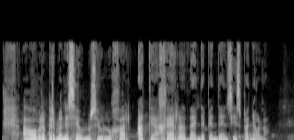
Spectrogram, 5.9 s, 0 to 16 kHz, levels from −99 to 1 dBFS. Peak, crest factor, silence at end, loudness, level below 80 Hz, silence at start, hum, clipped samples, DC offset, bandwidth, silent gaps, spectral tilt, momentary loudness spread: -2 dBFS; 22 dB; 0.55 s; -24 LUFS; -58 dBFS; 0.05 s; none; under 0.1%; under 0.1%; 11.5 kHz; none; -5 dB/octave; 9 LU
